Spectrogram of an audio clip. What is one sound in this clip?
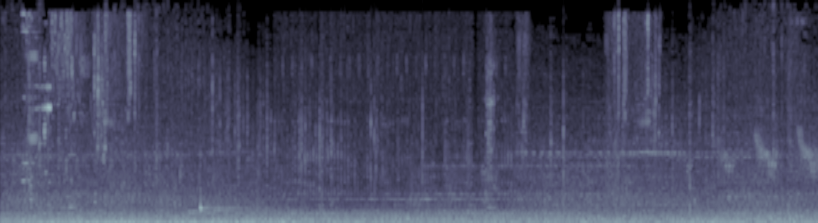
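A fire crackles in a metal brazier.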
